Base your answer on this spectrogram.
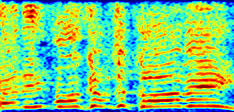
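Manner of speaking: very high-pitched scream. Retelling how someone screams his breakfast order while running in: imitating Benji screaming. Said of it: "he screams his order out".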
